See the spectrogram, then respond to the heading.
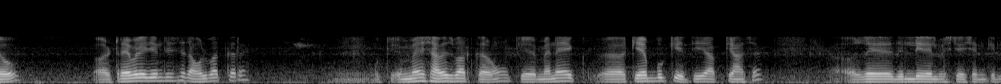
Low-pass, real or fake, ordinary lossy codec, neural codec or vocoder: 3.6 kHz; real; none; none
